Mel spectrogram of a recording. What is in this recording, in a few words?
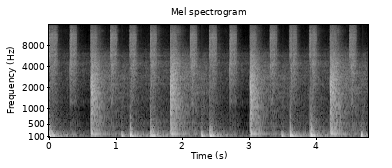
Drum loops, Boombap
